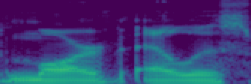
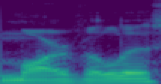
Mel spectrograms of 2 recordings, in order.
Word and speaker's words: Marvohlis: pronounce my name right they thought I was Marv Ellis but I'm marvelous so I don't you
